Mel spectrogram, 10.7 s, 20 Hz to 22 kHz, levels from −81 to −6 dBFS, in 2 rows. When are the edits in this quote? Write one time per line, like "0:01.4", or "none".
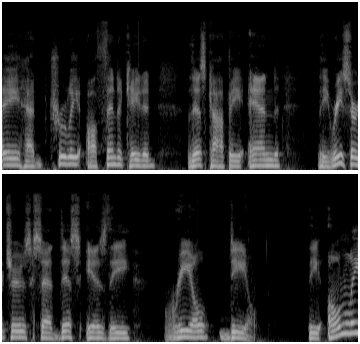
0:05.8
